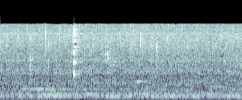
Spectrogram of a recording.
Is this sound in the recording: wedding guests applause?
no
